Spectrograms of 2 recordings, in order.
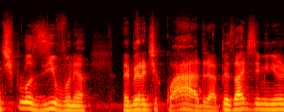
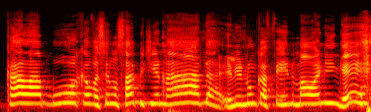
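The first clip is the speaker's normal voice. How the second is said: much higher and louder with a laugh in it; parents yelling back; 12 semitones higher, 5 dB louder than usual. Retold or imitated. Home parents shouting down the rival fans, loud and high. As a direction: fire back at the rival parents in defence of the coach. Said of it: "A minha torcida aqui, os pais".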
